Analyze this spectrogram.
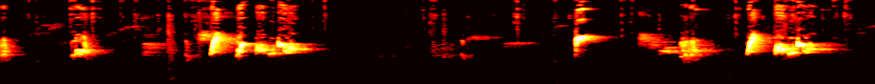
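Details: Caged red-whiskered bulbul, bought for its body shape and raised for two weeks, singing with some fire: short bright warbled phrases in bursts, loud clusters near two and seven seconds with quieter gaps between.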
